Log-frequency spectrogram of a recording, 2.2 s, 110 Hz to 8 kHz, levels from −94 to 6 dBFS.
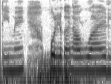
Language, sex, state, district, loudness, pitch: Hindi, female, Bihar, Muzaffarpur, -17 LUFS, 110 Hz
